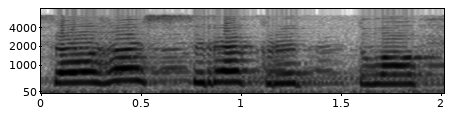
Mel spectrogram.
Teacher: ವಿಸರ್ಗದ ಉಚ್ಚಾರಣೆ ಅರ್ಧ ಫರೀತಿ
